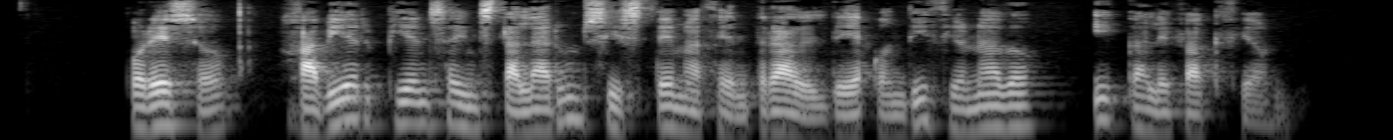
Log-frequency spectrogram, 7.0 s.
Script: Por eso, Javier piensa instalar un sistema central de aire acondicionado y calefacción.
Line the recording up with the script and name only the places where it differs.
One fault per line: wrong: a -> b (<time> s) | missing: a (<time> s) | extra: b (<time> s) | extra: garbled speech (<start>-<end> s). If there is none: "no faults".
missing: aire (4.3 s)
